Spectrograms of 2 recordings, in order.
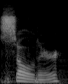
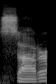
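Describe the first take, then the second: First: The word is said with an L sound. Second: The word is said without an L sound. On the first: This is how someone else says it, a European habit. "he pronounces the L, which um, is a very Euro thing to do" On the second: This is how the speaker says it. "I do call it solder"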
